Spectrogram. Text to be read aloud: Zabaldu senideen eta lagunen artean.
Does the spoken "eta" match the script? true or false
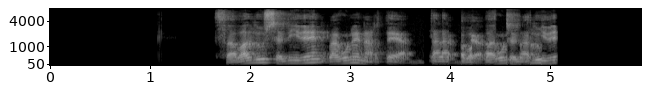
false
